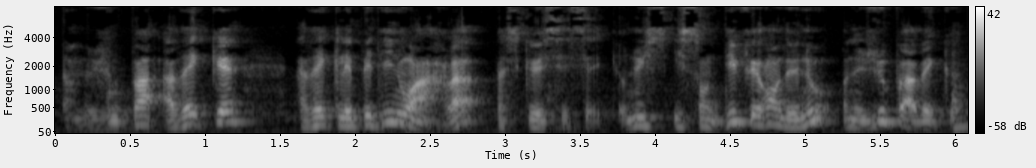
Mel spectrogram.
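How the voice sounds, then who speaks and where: A man voicing a stern, prejudiced father mouse in a storybook, with a husky voice. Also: medium pitch, very animated, fairly quick.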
